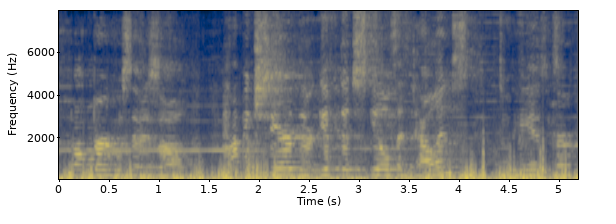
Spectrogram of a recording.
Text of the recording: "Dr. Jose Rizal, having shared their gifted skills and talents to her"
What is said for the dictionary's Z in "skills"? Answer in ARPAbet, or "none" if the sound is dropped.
Z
